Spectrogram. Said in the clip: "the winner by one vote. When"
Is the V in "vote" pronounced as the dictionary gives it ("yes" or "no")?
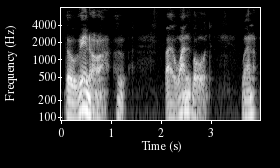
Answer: no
